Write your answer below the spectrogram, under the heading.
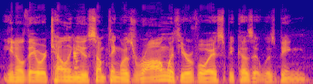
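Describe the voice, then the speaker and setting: Podcast host guy, kinda low voice, lots of false starts, laid back. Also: steady tone, a bit bright. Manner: halting, restarts his sentences. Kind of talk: casual interview chat.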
